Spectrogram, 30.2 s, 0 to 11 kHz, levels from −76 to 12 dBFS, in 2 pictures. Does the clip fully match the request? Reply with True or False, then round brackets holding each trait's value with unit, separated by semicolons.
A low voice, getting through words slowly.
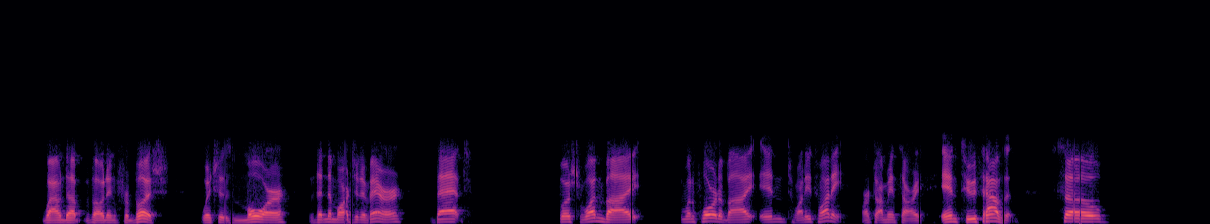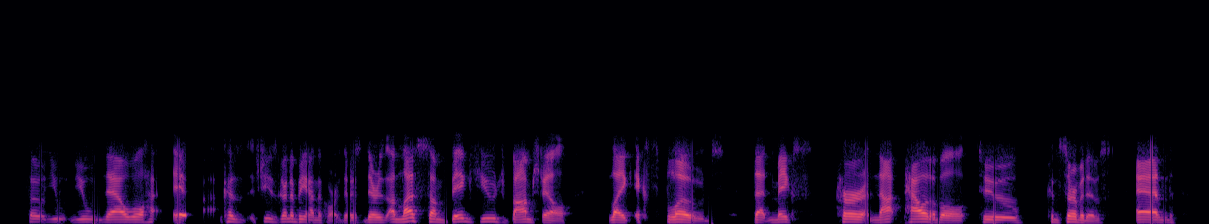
True (125 Hz; 120 wpm)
